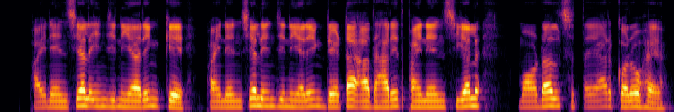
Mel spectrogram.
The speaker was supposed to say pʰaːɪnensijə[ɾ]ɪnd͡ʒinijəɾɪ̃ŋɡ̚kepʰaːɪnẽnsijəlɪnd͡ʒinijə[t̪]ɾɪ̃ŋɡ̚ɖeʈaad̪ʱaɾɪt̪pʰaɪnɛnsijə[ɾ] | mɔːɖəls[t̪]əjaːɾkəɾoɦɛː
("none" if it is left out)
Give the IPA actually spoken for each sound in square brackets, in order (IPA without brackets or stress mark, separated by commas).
l, none, l, t̪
